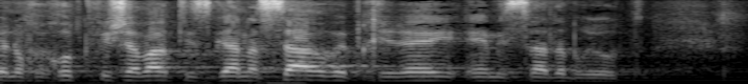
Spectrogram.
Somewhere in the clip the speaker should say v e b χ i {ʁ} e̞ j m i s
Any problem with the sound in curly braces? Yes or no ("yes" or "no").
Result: no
